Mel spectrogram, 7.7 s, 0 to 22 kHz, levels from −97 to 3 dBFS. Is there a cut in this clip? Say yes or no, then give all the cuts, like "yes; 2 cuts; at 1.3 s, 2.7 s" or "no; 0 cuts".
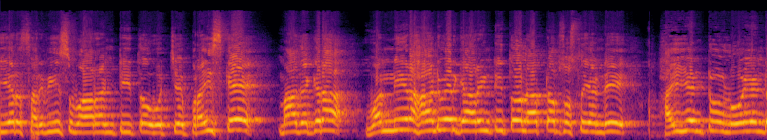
yes; 1 cut; at 6.5 s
